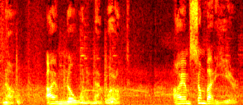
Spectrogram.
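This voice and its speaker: An actor playing a proud, bitter Viking hungry for glory in a video game, with intense, brooding delivery. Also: male voice, mid-range voice, big pitch swings, a little slow. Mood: proud, defiant. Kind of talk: dramatic video game acting. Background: game music.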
